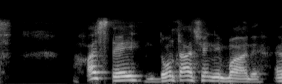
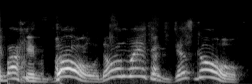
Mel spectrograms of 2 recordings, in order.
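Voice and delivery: excited cheering; 7 semitones higher, slower than usual. Pretend. Cheering the subway stranger on, high excited shout. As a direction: egg him on, rising high.

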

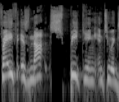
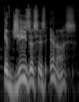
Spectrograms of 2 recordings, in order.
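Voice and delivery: usual speaking voice

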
